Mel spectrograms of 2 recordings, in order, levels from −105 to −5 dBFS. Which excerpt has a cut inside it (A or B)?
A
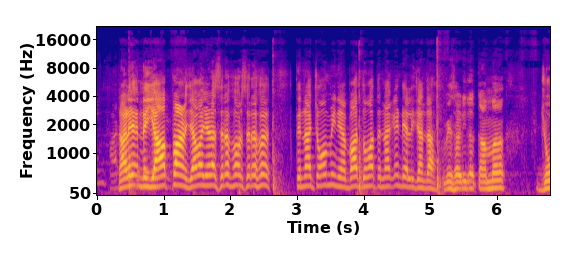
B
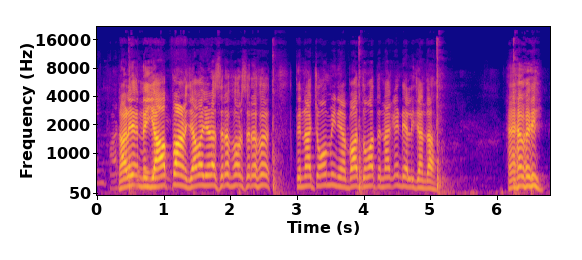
A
